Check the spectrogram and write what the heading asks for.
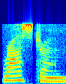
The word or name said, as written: rostrum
